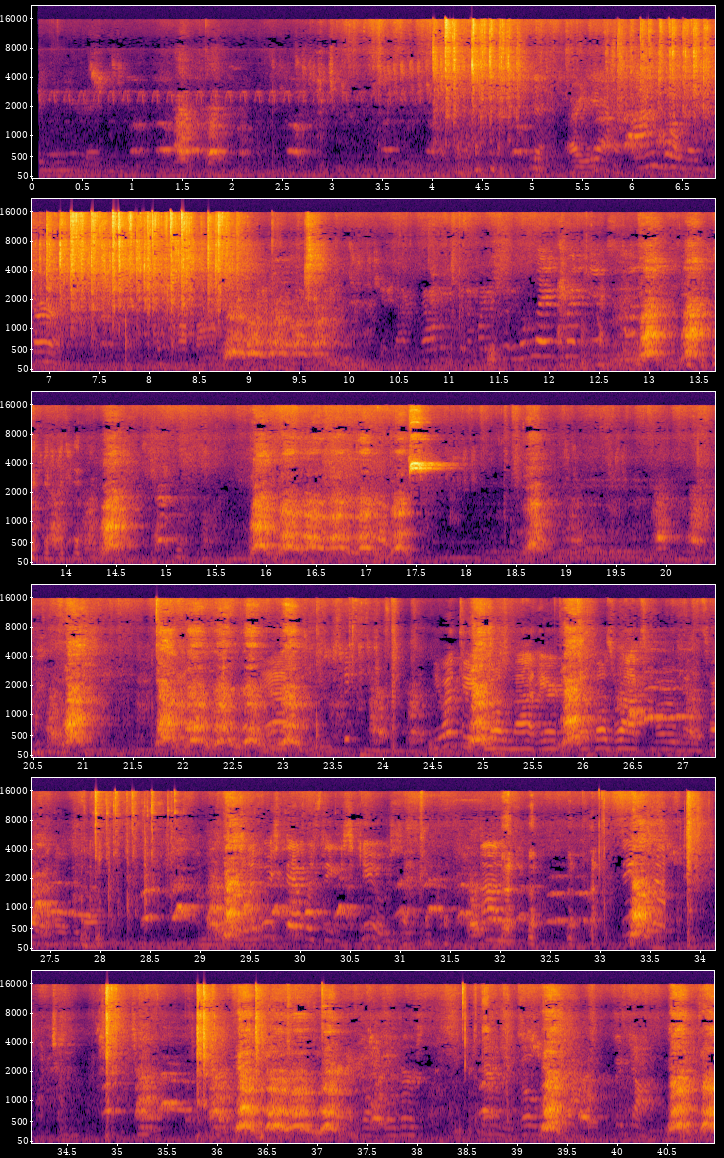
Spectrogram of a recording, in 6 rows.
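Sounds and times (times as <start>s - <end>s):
large dog barking: 1.2s - 2.7s, 8.7s - 10.1s, 12.7s - 17.5s, 18.5s - 27.8s, 28.4s - 30.5s, 31.1s - 33.7s, 35.2s - 37.8s, 38.7s - 39.9s, 40.5s - 40.9s.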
